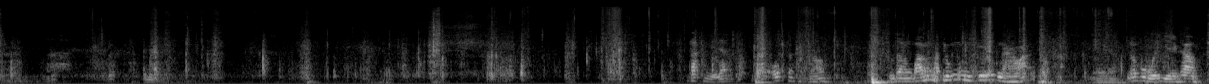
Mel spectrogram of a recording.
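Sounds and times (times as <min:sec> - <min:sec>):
knocks and scuffs on rock: 0:07.1 - 0:12.0.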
